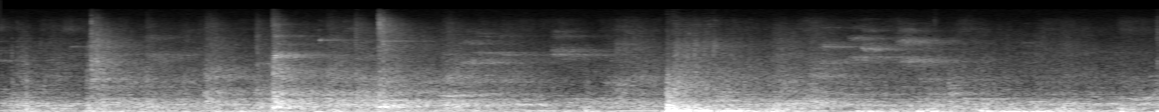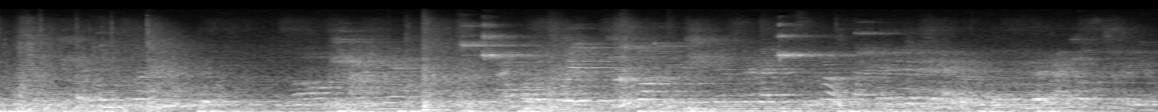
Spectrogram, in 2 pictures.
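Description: A squash ball smacks against the walls and racquets, echoing in the court.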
